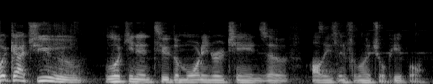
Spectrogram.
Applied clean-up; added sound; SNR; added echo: neural separator model SepFormer DNS4.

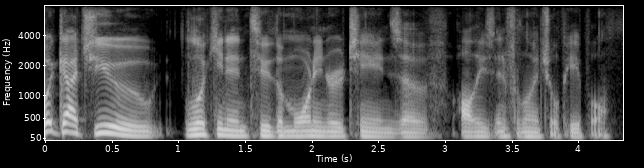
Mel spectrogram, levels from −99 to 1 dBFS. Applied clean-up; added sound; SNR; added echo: none; none; none; none.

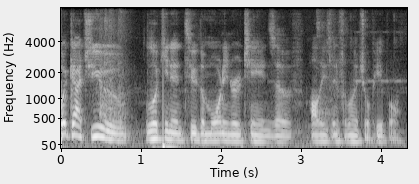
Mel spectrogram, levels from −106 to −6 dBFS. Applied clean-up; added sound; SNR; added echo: none; Telephone; 14 dB; reverberation time 0.2 s.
